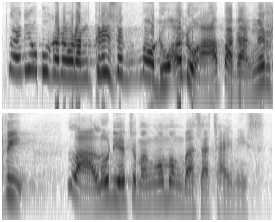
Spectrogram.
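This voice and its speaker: A man from Indonesia preaching as a pastor, his voice riding high and swinging widely up and down. He tells his stories with animation, acting out the people in them and mixing in English and casual slang. His tone is bright and forceful. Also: big pitch swings, moderate pace. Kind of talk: sermon with anecdotal storytelling.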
